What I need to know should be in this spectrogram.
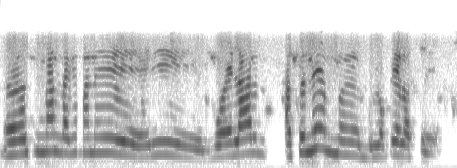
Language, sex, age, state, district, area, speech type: Assamese, female, 60+, Assam, Udalguri, rural, conversation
